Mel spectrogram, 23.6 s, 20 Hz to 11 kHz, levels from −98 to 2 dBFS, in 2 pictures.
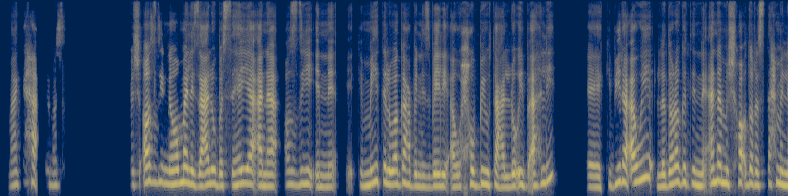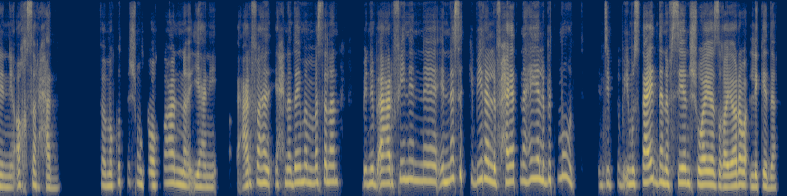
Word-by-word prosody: معاكِ 215 +1 -9
حق 265 -1 -3
بس 210 0 -13 1.0
مش 215 -1 -9
قصدي 255 0 +1
إن 235 -2 -2
هُم 235 +3 +3
اللي 245 -3 +4
يزعلوا، 215 +3 +3
بس 200 +1 -4
هي 230 +3 +1
أنا 195 -3 +2
قصدي 220 0 -4
إن 185 0 -4 0.4
كمية 215 +7 -1
الوجع 225 0 +2
بالنسبة 190 -1 -1
لي 195 - +2
أو 180 +1 -3
حُبي 225 +2 0
وتعلّقي 200 0 0
بأهلي 220 - -1 0.5
آآ، 180 -1 -2
كبيرة 225 +10 -1
أوي 295 +9 +3
لدرجة 225 +6 0
إن 205 -3 +2
أنا 255 +6 +2
مش 240 +1 0
هاقدر 240 -3 0
أستحمل 215 0 0
إني 180 -1 -4
أخسر 210 -1 -3
حد، 170 -2 -5 0.6
فما 200 0 -2
كنتش 255 +3 -12
متوقعة 220 +2 -3
إن 225 -3 +1
يعني 185 -2 -3 0.3
عارفة 240 +2 0
إحنا 235 +2 -3
دايمًا 255 +3 +1
مثلًا 265 +2 -1 0.4
بنبقى 235 0 +1
عارفين 245 +6 +1
إن 285 -2 -2
الناس 275 +4 0
الكبيرة 310 -3 -1
اللي 270 -4 +4
في 230 - -6
حياتنا 275 +2 +2
هي 320 +1 +2
اللي 295 -2 +3
بتموت، 290 -2 -4 0.4
أنتِ 210 +2 -9
بتبقي 220 0 -8
مستعدة 255 +4 +4
نفسيًا 245 +1 +3
شوية 220 -1 +5
صغيرة 200 +2 +4
لكده، 185 -2 -2
225 Hz, 155 wpm, -23 LUFS, 200-255 Hz, 1.0 s, شوية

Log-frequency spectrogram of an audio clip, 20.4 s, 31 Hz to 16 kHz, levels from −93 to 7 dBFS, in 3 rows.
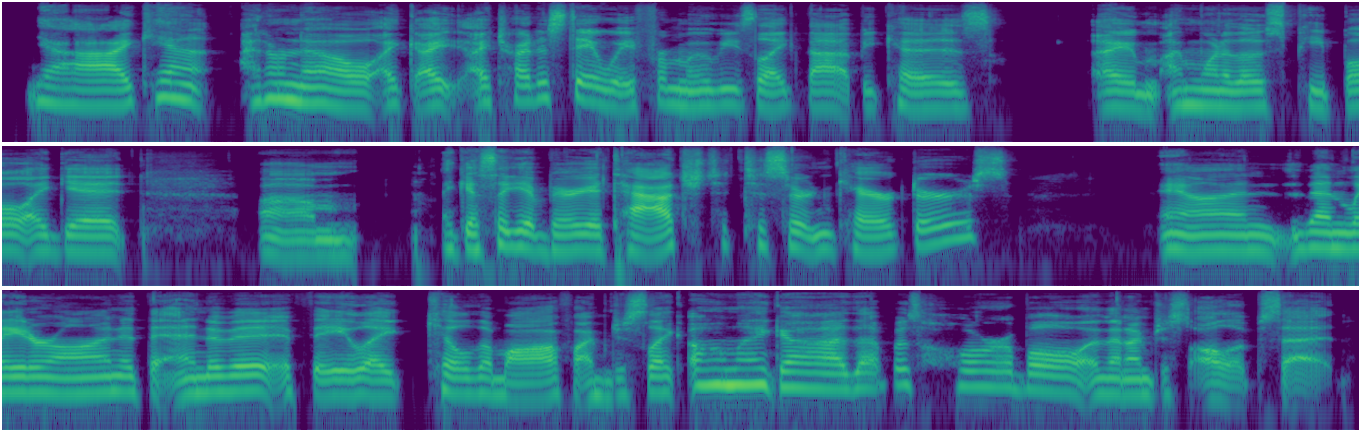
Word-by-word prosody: Yeah, 185 -3 -4
I 160 0 +4
can't 220 0 -2 0.2
I 185 - -4
don't 215 0 0
know. 165 -6 +1
I 165 - -1
k 165 -1 +1
I - - +3
I - - -2
try 190 +1 -1
to 220 - -4
stay 220 - +6
away 155 -6 -1
from 175 +1 -8
movies 160 +1 -3
like 140 +2 -1
that 145 0 0
because 140 -1 -3 0.5
I'm 145 -4 0
I'm 160 +3 -4
one 160 -1 -1
of 150 - -2
those 150 0 +1
people, 155 0 -3
I - - 0
get, 145 -1 +1 0.7
um 120 -2 -4 0.4
I 165 - -6
guess 165 +3 +4
I - - +3
get 170 -3 +2
very 150 +1 +2
attached 155 +5 +4
to 195 - -4
certain 170 -3 +3
characters, 185 - 0 0.8
and 155 -2 -1
then 170 -1 +2
later 170 0 +5
on, 165 +2 0
at 170 -1 -4
the - - -1
end 160 +2 0
of 170 +1 0
it, 180 0 +3
if 175 - -7
they, 145 +1 +1
like, 140 -3 +1
kill 160 0 -1
them 155 -2 -4
off, 125 +4 +2
I'm 140 +1 -1
just 150 +3 +1
like, 170 -1 0
"Oh 235 +1 +1
my 235 +1 +2
god, 200 -3 +1
that 230 - -4
was 235 -1 -3
horrible," 200 -6 -2
and 155 - -2
then 155 -1 +1
I'm 150 0 +1
just 150 +2 -3
all - - 0
upset. - - -2
160 Hz, 195 wpm, -24 LUFS, 150-180 Hz, 0.8 s, stay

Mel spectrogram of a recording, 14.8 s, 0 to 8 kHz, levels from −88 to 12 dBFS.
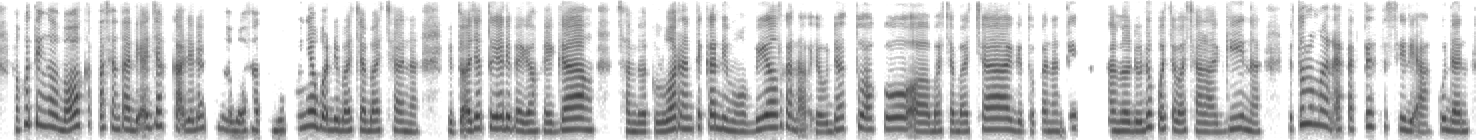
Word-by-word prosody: aku 225 - -1
tinggal 305 -5 +2
bawa 285 +8 +6
kertas 315 -6 -5
yang 250 - -2
tadi 225 -1 +2
aja 275 +3 +2
Kak, - - +1
jadi 225 +4 0
aku - - -28
enggak 215 -4 -4
bawa 195 - +1
satu 210 +1 -4
bukunya 265 +8 0
buat 255 -4 +3
dibaca-baca. 215 0 0
Nah, 180 - -5 0.3
itu 195 - -5
aja 255 - +4
tuh 255 - 0
ya 250 - +5
dipegang-pegang 210 +2 +3 0.3
sambil 190 -2 -1
keluar 205 +6 +3
nanti 245 +2 -1
kan 270 - +6
di - - +2
mobil 225 +8 +3
kan 275 - +1
itu 225 - -3
kan, - - -12
ya - - +1
udah 230 +5 0
tuh 275 - +1
aku, 240 +1 -8 0.3
eee, 190 -1 +1
baca-baca 195 +3 -3 0.3
gitu 195 -1 -7
kan, 205 - -2
nanti 195 +5 -8 0.4
sambil 200 -1 +2
duduk 200 +9 +2
baca-baca 205 -4 -2
lagi. 185 +5 -5 0.2
Nah, 185 -3 -2 0.3
itu 245 - -5
lumayan 325 -4 0
efektif 240 +5 -2 0.2
sih 235 - -1
di - - +3
aku 180 +5 -8
dan 195 -1 +3
220 Hz, 210 wpm, -22 LUFS, 195-255 Hz, 0.4 s, bawa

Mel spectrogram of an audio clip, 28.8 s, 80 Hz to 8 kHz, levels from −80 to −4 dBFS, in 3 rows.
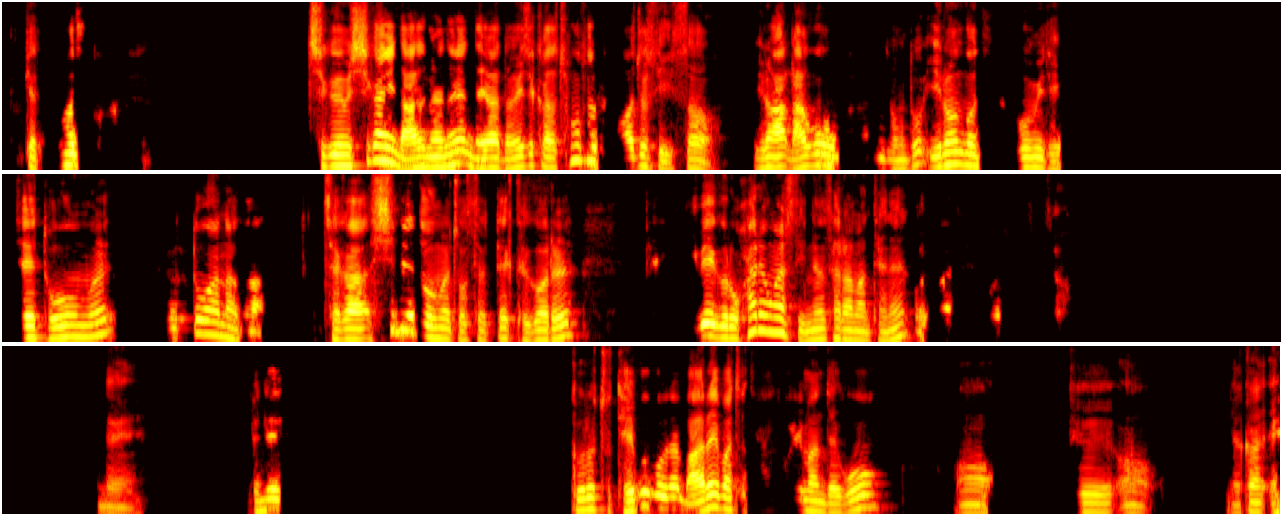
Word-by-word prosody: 그렇게 - - -3
도와 - - +3
줄 - - -10 0.3
거면은 - - -36 1.2
"지금 145 +1 +3
시간이 200 +7 +6
나면은 130 +7 +4
내가 120 0 +4
너희 115 +3 0
집 150 - -3
가서 125 -3 +1
청소를 205 -1 -2 0.2
도와줄 130 +2 -1
수 125 - -6
있어."라 115 +6 -1
라고 140 +3 +2 0.3
말하는 235 - -10
정도 125 +11 -5
이런 155 +6 +2
건 150 -2 +2
진짜 - - -33
도움이 125 0 -1
되 100 - -6 1.8
제 145 0 +3
도움을 150 +6 0 0.4
그리고 135 0 -11
또 190 -1 +2
하나가 145 -8 -1 0.5
제가 130 +1 +4
10의 235 - +3
도움을 135 -3 +1
줬을 115 -1 -7
때 135 - -2
그거를 125 +6 0 0.7
100, 165 - 0
200으로 145 -3 +4
활용할 215 - +2
수 125 - -7
있는 125 +3 -2
사람한테는 115 -4 -2
얼마든지 170 +5 -8 0.4
도와주고 470 0 -13 0.3
싶죠. - - -26 2.3
네. 85 -1 -11 0.8
근데 130 +3 -1 2.2
그렇죠. 150 +1 -1
대부분은 155 +3 +1
말해 125 +10 +5
봤자 150 -2 0
잔소리만 130 0 -6
되고 150 +11 -2 0.5
어 105 0 -6 0.7
그 115 -1 -4
어 95 -1 -9 0.6
약간 115 +4 -3
130 Hz, 250 characters per minute, -22 LUFS, 120-155 Hz, 2.3 s, 시간이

